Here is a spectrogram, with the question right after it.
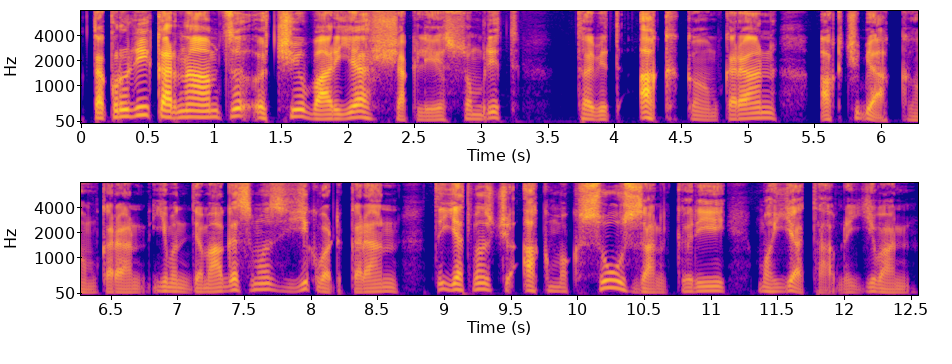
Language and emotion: Kashmiri, neutral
